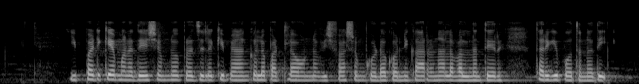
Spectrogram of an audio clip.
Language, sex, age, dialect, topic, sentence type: Telugu, female, 18-24, Southern, banking, statement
